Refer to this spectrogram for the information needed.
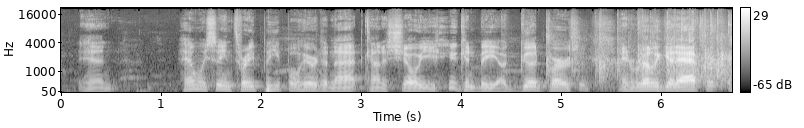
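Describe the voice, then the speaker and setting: Crowd noise fills the background. Over it, a man speaks with ordinary pitch variation. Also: medium pitch for a man, moderate pace. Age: old. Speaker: former college baseball coach. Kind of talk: ceremony speech. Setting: stage with audience. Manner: halting.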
